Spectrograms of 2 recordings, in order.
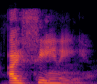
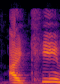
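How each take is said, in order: First: It uses the common popular English pronunciation. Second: It uses a classical Latin pronunciation. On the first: "that is the popular pronunciation" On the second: "if you're getting really technical with your Latin"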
